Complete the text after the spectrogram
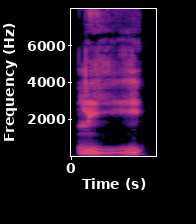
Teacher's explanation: This all goes back to an old Chinese word that Confucius used, li, kind of like L-I, and you have to say that I sound with a very low tone. It's the third tone in Mandarin Chinese.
